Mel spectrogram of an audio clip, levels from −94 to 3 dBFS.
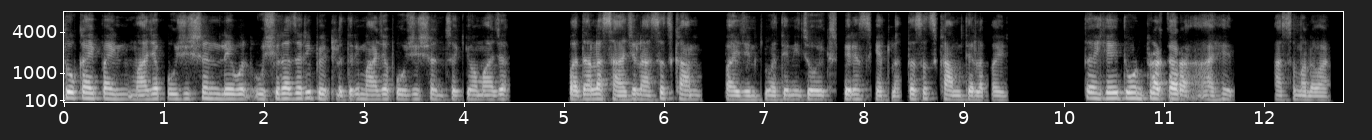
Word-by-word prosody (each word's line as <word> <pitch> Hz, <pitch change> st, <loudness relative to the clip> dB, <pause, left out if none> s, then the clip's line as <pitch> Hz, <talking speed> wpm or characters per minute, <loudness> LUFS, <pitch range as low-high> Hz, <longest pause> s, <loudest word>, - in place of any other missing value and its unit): तो 195 Hz, -, +11 dB
काय 180 Hz, -2 st, +6 dB
पाहिल, 160 Hz, -2 st, +1 dB
माझ्या 150 Hz, +3 st, +2 dB
पोझिशन 165 Hz, +1 st, -2 dB
लेव्हल 160 Hz, 0 st, +3 dB
उशिरा 170 Hz, +4 st, +3 dB
जरी 175 Hz, +2 st, +3 dB
भेटलं, 160 Hz, -, 0 dB
तरी 160 Hz, -, 0 dB
माझ्या 155 Hz, 0 st, 0 dB
पोझिशनचं 150 Hz, -1 st, -3 dB
किंवा 145 Hz, -, -1 dB
माझ्या 145 Hz, +2 st, 0 dB, 0.6 s
पदाला 155 Hz, +3 st, +3 dB
साजेल 150 Hz, 0 st, 0 dB
असंच 145 Hz, +5 st, -2 dB
काम 145 Hz, -3 st, -2 dB, 0.3 s
पाहिजे 135 Hz, -1 st, +1 dB
किंवा 135 Hz, +1 st, -3 dB
त्यांनी 145 Hz, -1 st, -1 dB
जो 145 Hz, -, +4 dB
एक्सपिरियन्स 150 Hz, +2 st, -1 dB
घेतला, 135 Hz, -2 st, -4 dB
तसंच 165 Hz, +2 st, -1 dB
काम 145 Hz, -3 st, +2 dB
त्याला 130 Hz, -1 st, +2 dB
पाहिजे. 135 Hz, -1 st, -3 dB, 0.8 s
तर 185 Hz, -, +4 dB
हे 185 Hz, 0 st, +6 dB
दोन 185 Hz, -2 st, +4 dB
प्रकार 170 Hz, -1 st, +7 dB
आ -, -, -7 dB, 0.2 s
आहेत, 140 Hz, +2 st, -5 dB, 0.5 s
असं 140 Hz, 0 st, -7 dB
मला 135 Hz, -2 st, 0 dB
वाटतं. 125 Hz, -1 st, -2 dB
150 Hz, 175 wpm, -22 LUFS, 140-165 Hz, 0.8 s, तो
